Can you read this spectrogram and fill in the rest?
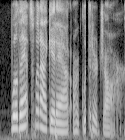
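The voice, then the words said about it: Put-on Dallas Texan accent. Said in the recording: “I'm going to do a Dallas accent”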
